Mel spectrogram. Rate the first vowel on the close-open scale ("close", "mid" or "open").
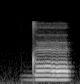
mid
